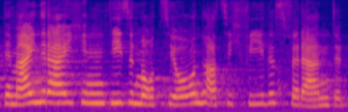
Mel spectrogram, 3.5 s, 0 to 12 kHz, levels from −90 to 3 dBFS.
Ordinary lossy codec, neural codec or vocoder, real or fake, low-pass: none; none; real; none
